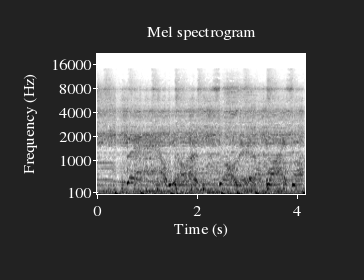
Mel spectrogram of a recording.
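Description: Live hardcore band playing loudly: distorted electric guitar and heavy drums with yelled, screamed vocals over them.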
